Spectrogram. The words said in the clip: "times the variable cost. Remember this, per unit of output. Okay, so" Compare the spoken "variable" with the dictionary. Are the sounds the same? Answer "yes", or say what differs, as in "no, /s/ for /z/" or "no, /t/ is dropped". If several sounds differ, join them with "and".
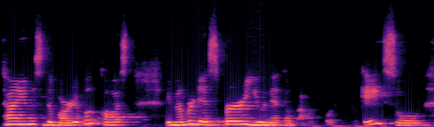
no, /b/ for /v/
